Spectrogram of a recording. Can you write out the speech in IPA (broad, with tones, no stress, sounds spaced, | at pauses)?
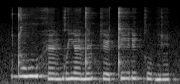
d o˦ w u˦˨ h ɛ̃˧ ɡ u˧ j ɛ̃˧ d ɛ̃˦ k e˧ t i˦ ɾ i˦ k u˧ ɡ ĩ˧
